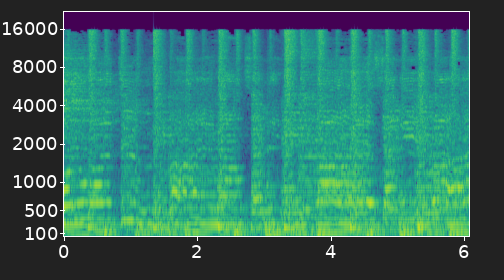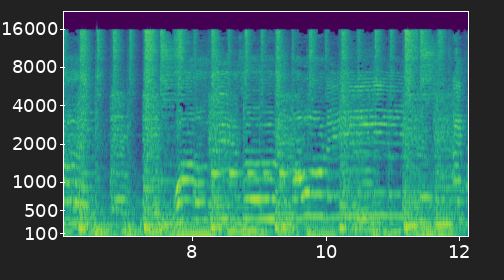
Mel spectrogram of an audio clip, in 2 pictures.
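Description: Live band playing a soul cover, with electric guitars, keyboard and a drum kit keeping a steady beat while a woman sings into a microphone.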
